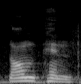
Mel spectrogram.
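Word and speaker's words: Phnom Penh: इसे हम प्रोनाउंस करते हैं नॉम-फेन। इसे हम कैसे बोलेंगे, नॉम-फेन।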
